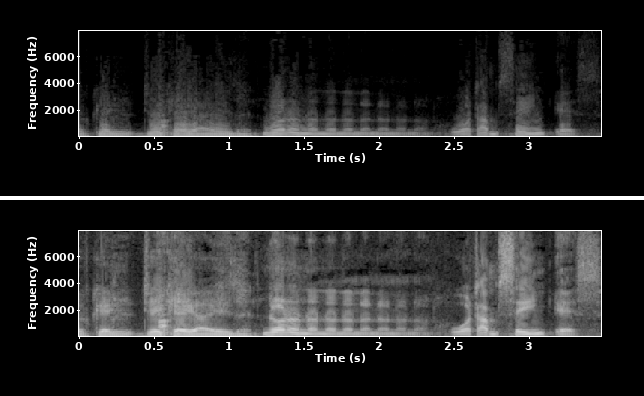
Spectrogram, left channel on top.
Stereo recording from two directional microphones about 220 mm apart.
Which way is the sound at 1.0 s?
10° right (ahead or behind).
